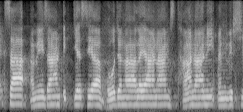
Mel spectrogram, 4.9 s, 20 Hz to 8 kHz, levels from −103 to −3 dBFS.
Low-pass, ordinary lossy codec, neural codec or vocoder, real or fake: none; none; codec, 16 kHz, 2 kbps, FreqCodec, smaller model; fake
